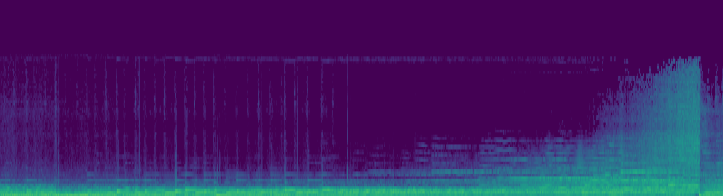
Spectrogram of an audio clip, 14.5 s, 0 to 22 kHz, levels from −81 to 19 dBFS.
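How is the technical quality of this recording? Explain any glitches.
Quality's held back by two problems: constant level pumping and a few bursts of clipping.

Gain pumping runs the whole way through. Loud and soft parts end up closer in level, a swing of something like 15 dB, so everything sounds squashed. Likely cause: input gain set way too hot, with a fast limiter or compressor clamping down each time.

Hard clipping shows up from 1.13 to 1.42 s, as a brief tick at 3.50 s, from 4.34 to 4.56 s, and from 13.98 s to the end. Peaks push past what a stage can pass, by about 3 dB, 3, 1 and 6 dB, and get chopped flat. That adds crackly high harmonics, harshest in the final stretch.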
